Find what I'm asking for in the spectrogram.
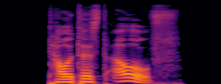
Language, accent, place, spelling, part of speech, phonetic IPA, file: German, Germany, Berlin, tautest auf, verb, [ˌtaʊ̯təst ˈaʊ̯f], De-tautest auf.ogg
- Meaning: inflection of auftauen: 1. second-person singular preterite 2. second-person singular subjunctive II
